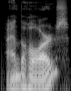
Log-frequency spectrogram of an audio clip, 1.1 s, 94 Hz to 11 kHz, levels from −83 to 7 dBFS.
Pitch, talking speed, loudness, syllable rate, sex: 115 Hz, 170 wpm, -16 LUFS, 4.5 syllables/s, male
